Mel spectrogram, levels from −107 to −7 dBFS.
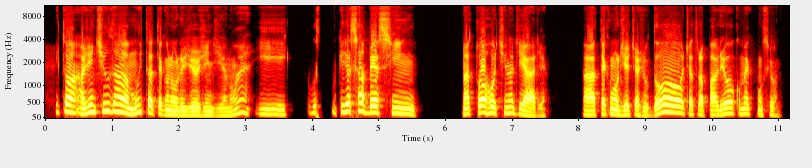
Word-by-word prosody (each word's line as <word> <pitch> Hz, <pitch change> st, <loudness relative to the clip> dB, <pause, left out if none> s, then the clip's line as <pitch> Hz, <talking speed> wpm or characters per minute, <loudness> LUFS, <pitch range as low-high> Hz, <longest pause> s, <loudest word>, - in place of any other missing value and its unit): Então, 210 Hz, +1 st, +3 dB
a 165 Hz, -5 st, +1 dB
gente 205 Hz, +5 st, +1 dB
usa 225 Hz, -6 st, +4 dB
muita 180 Hz, +5 st, +1 dB
tecnologia 120 Hz, -6 st, -1 dB
hoje 115 Hz, +1 st, -4 dB
em 115 Hz, -, -3 dB
dia, 105 Hz, 0 st, -8 dB
não 130 Hz, +9 st, -6 dB
é. 185 Hz, -4 st, -6 dB
E 145 Hz, -2 st, -6 dB, 0.3 s
voc 190 Hz, +1 st, -11 dB, 0.2 s
eu 195 Hz, -, -14 dB
queria 210 Hz, +6 st, +3 dB
saber, 220 Hz, -4 st, +3 dB
assim, 165 Hz, -6 st, -1 dB, 0.7 s
na 155 Hz, +1 st, +2 dB
tua 185 Hz, +5 st, +5 dB
rotina 180 Hz, 0 st, 0 dB
diária, 110 Hz, -9 st, 0 dB, 0.5 s
a 125 Hz, 0 st, +1 dB
tecnologia 135 Hz, 0 st, 0 dB
te -, -, -3 dB
ajudou, 185 Hz, -, +2 dB
te -, -, -8 dB
atrapalhou? 135 Hz, +4 st, -1 dB
Como 155 Hz, 0 st, -5 dB
é 155 Hz, -, -4 dB
que 155 Hz, -, -32 dB
funciona? 120 Hz, -4 st, -9 dB
155 Hz, 165 wpm, -20 LUFS, 130-190 Hz, 0.7 s, tua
